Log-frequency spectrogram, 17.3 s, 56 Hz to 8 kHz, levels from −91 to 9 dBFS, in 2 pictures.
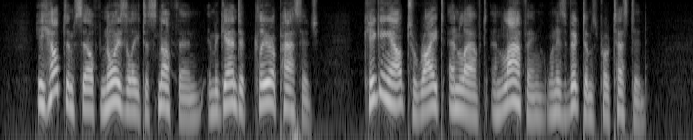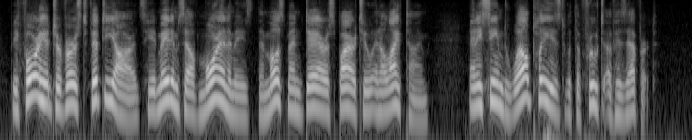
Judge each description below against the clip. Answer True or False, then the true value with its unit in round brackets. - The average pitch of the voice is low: False (170 Hz)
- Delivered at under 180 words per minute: False (195 wpm)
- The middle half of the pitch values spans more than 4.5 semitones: True (5.5 semitones)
